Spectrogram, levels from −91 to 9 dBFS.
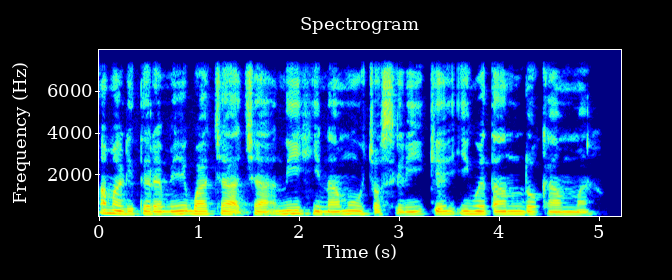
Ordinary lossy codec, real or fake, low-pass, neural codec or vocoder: none; real; 7.2 kHz; none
